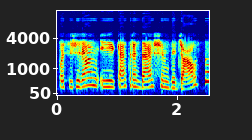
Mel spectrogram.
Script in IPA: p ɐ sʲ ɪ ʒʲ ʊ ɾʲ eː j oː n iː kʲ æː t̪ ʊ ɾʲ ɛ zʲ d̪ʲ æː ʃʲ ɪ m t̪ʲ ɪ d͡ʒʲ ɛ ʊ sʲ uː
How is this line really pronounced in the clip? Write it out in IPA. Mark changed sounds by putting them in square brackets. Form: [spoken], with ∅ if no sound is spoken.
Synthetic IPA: p ɐ sʲ ɪ ʒʲ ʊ ɾʲ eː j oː [m] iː kʲ æː t̪ ʊ ɾʲ ɛ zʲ d̪ʲ æː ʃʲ ɪ m [d̪ʲ] ɪ d͡ʒʲ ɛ ʊ sʲ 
